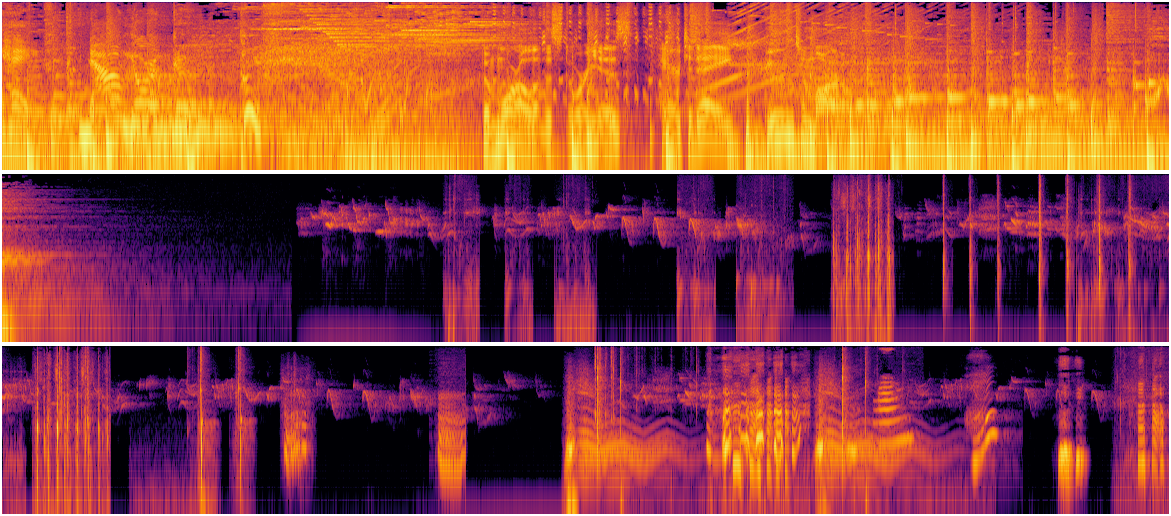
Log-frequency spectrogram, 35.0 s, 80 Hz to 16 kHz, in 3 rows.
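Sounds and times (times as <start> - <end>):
cartoon birds chirping: 2.6 - 10.2, 18.3 - 26.7, 27.5 - 28.4, 29.0 - 35.0.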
